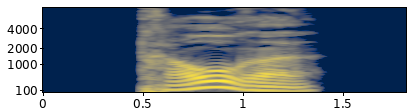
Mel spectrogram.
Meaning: inflection of trauern: 1. first-person singular present 2. first/third-person singular subjunctive I 3. singular imperative
- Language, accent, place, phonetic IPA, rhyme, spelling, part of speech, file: German, Germany, Berlin, [ˈtʁaʊ̯ʁə], -aʊ̯ʁə, traure, verb, De-traure.ogg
